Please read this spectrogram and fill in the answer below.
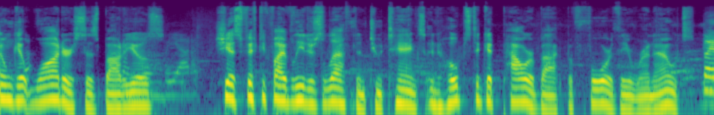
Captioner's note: speaking alternate language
